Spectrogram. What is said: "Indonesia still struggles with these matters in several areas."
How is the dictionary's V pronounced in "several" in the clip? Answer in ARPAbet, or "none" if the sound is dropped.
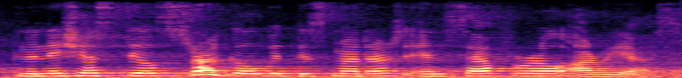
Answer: F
